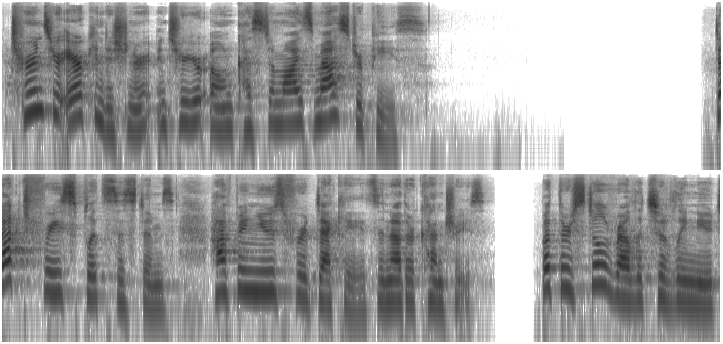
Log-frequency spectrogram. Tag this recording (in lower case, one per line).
speech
